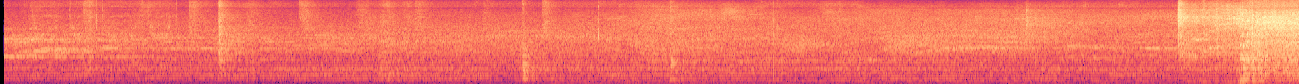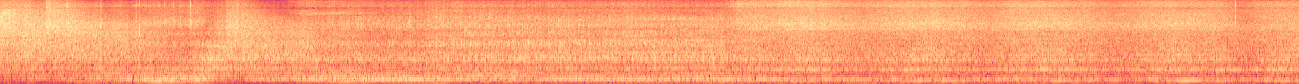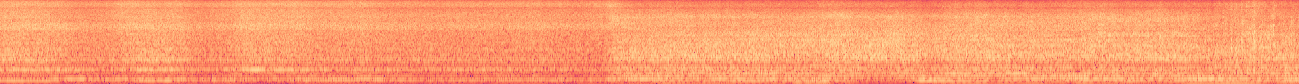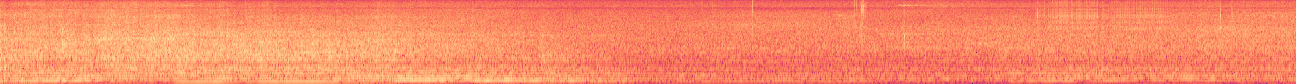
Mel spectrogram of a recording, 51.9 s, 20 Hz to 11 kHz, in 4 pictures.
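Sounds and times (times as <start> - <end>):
car engine revving: 11.8 - 51.9.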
